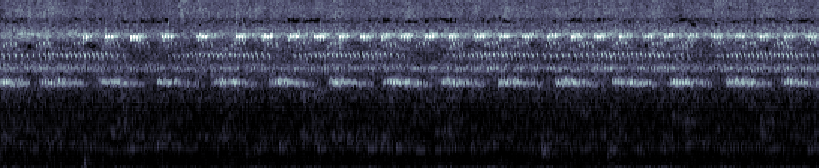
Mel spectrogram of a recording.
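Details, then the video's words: Jangkrik, the cricket, chirping to chase away rats, ease sleep and train birds; regular high pulsed chirps about twice a second layered over a continuous insect chorus. "Suara jangkik pengusir tikus pengantar tidur"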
